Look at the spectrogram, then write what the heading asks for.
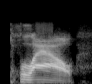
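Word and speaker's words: plough: there it is okay plow notice the spelling with the g-h American English it's not even really close to that it's pronounced exactly the same but in American English it's PL o w plow yeah hello okay that's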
